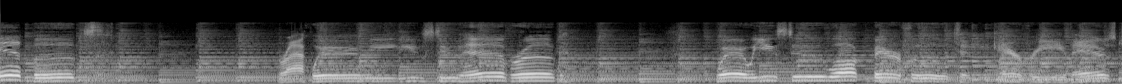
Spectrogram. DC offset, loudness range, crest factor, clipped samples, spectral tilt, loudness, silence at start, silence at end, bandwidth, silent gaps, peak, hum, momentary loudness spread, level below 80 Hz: 1%; 4 LU; 14 dB; under 0.1%; -6.5 dB/octave; -16 LUFS; 0 s; 0 s; 7.6 kHz; none; 0 dBFS; none; 13 LU; -52 dBFS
